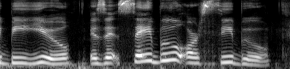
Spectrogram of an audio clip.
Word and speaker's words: Cebu: So, technically in the Tagalog alphabet, the letter E can be pronounced E or E like the letter I. So, I say Cu. Cebu. And I know some people say sabu, but usually it's either sibu or sebu.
